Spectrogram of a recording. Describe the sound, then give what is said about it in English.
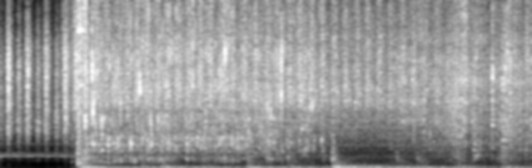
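A sudden rush of water begins after a brief quiet moment, then keeps sloshing and trickling steadily as gathered evergreen leaves are dropped into a bowl of water. Fairly loud, with no talking. “gathered evergreen leaves and dropped them in a bowl of water.”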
